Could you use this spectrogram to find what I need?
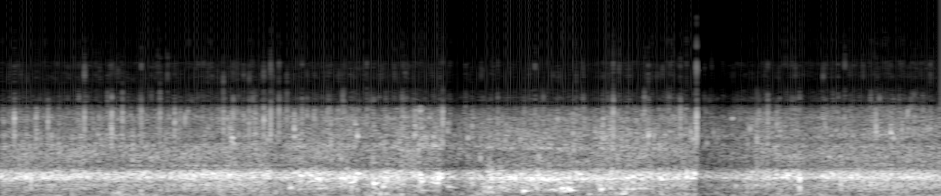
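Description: Water rushes with a low, muffled hum underwater.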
